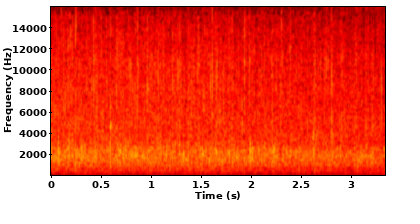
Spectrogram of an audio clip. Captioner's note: applause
